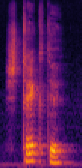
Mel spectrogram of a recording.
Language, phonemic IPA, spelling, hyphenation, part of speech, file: Dutch, /ˈstrɪk.tə/, strikte, strik‧te, verb / adjective, Nl-strikte.ogg
- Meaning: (verb) inflection of strikken: 1. singular past indicative 2. singular past subjunctive; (adjective) inflection of strikt: masculine/feminine singular attributive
